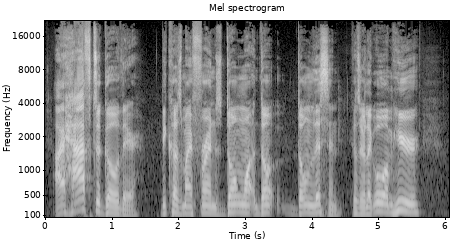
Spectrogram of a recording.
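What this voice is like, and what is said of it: Yelling. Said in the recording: “why are you yelling at me? ... I'm yelling at the mic”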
